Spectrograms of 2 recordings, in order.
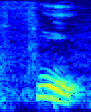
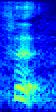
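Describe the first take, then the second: First: The vowel is full with rounded lips. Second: The vowel is reduced to a short weak sound. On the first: "your lips becoming more rounded" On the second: "if you want to soften it, you just say f"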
